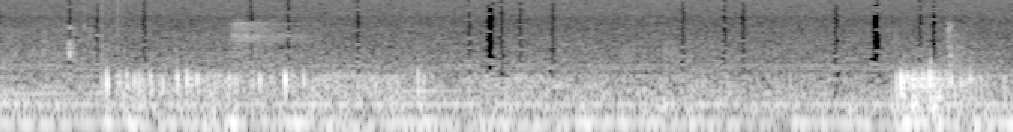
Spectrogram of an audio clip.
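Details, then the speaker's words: COPD patient with pneumonia. Scattered fine inspiratory crackles are heard along with a brief musical expiratory wheeze: crackles and wheezes. "este paciente, por ejemplo, es un paciente donde se escuchan crepitantes más cibilancias. Este es un paciente EPOC con una neumonía."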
